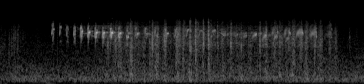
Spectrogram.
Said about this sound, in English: But he's just sitting there listening carefully. But all he can hear are birds.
